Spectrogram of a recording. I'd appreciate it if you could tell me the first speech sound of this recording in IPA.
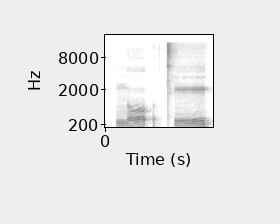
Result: n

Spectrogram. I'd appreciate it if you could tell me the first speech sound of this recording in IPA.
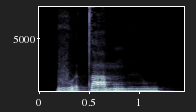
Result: v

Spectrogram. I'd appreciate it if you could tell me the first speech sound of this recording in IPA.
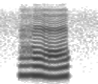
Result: ɦ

